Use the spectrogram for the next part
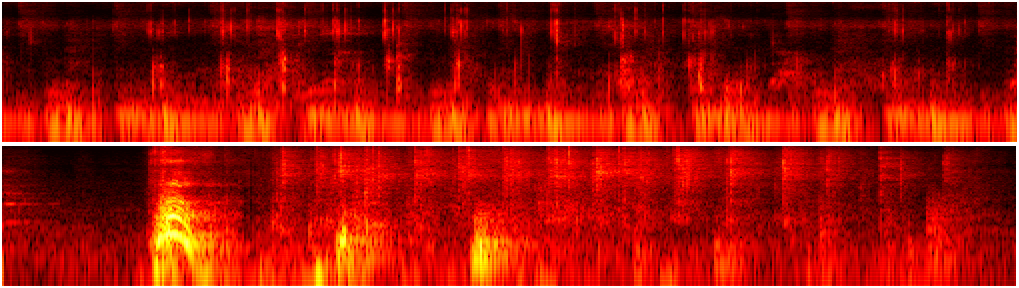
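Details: Boxer dog at home indoors: soft rhythmic low snuffling and chewing noises, a brief pause, then one sudden loud harmonic bark-like yelp followed by several seconds of breathy, noisy grumbling snorts that gradually fade.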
